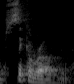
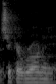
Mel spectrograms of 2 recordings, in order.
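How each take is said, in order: First: "Cicerone" as SICK-uh-rone; altered pronunciation. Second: "Cicerone" as chick-uh-RO-nee; proper pronunciation. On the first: Telling the phone the girlfriend's surname, "Cicerone" as SICK-uh-rone. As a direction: say "Cicerone" with an s, hard k, silent final e. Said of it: "you have to pronounce". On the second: Giving the girlfriend's real surname, "Cicerone" as chick-uh-RO-nee. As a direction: say "Cicerone" with ch and a voiced final ee. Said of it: "Instead of". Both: Shown as a demonstration.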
